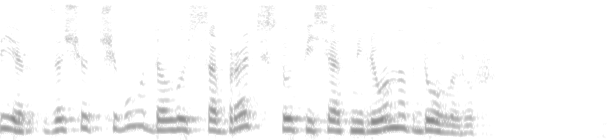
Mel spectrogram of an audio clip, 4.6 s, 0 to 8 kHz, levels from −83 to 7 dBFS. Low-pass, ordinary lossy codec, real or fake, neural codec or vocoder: 7.2 kHz; MP3, 48 kbps; real; none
